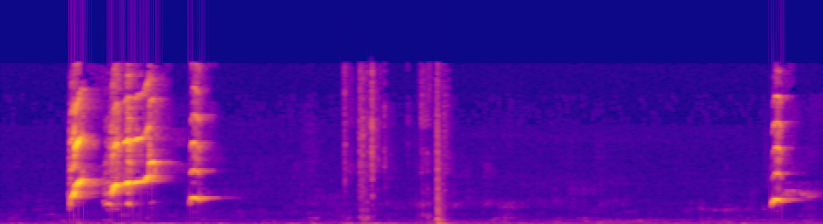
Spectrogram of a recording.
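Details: Sumatran treepie, an endemic bird, in a tutor and lure recording for birdkeepers: a quick cluster of harsh, harmonic-rich chattering notes, then a lone short rasping note and a final buzzy note after a quiet gap with faint background clicks.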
